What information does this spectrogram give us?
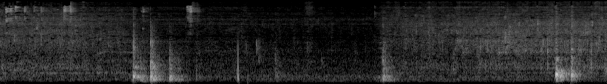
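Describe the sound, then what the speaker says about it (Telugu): Fish frying in a pan for a Telugu fish curry, a soft low sizzle with scattered clinks and scraping stirs, fairly quiet and close, no speech. "ఫిష్ ఫ్రై అయిపోయండి, తీసేసుకుందాం ఇప్పుడు వీటిని."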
